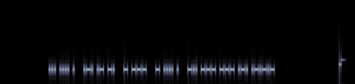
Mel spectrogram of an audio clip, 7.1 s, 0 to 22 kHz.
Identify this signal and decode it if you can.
Morse code, heard as a keyed tone, about 43 wpm, 700 Hz. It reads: SHE RAN TO THE DOOR.
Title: Sentences from Top 1000 Words - Review Part 3 - 45wpm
